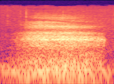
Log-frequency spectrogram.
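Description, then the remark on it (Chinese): A person voices one long, breathy yawn for the cat waking up in the picture-book story 'Miss Cat's Big Belly', a soft airy exhale that swells and holds for about a second before fading, with no talking around it. “一天早上，海底醒来，它打了个大大的哈欠，挠了挠耳朵，”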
